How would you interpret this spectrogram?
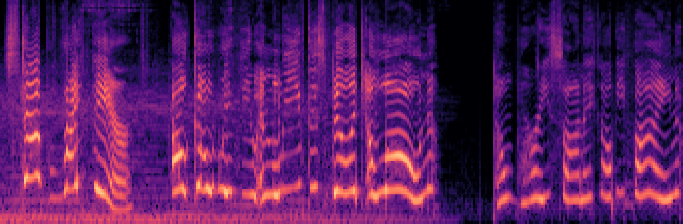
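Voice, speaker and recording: A young hedgehog princess for a cartoon dub. The voice is extremely high and lively in its swings, earnest and caring, ready to sacrifice herself. Music plays behind the dialogue. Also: female voice, measured pace, no echo, full character voice. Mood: brave, resigned. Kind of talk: cartoon comic dub acting.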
